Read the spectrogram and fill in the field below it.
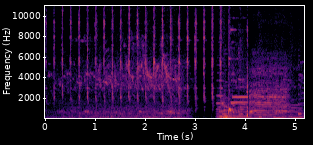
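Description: A sheep bleats from a farm setting, with a regular series of clicking ticks running underneath before a wavering bleat stands out near the end.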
